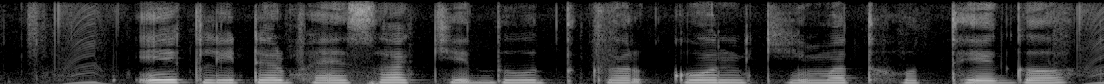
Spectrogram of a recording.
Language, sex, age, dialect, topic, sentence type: Chhattisgarhi, female, 18-24, Northern/Bhandar, agriculture, question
